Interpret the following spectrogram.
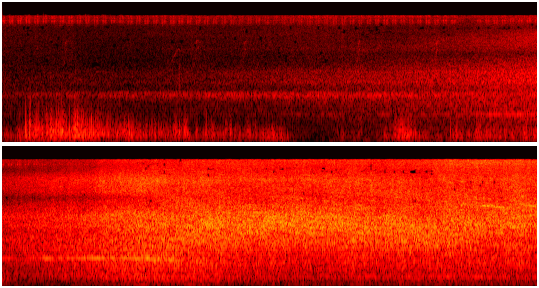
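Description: Double-deck electric multiple unit passing at speed on overhead-wired main line. Uneven rumbling comes first, then a rushing of wheels on rail that swells about five seconds in and stays loud and steady to the end.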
